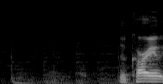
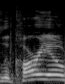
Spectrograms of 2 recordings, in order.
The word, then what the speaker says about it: Lucario: Today I realized Lucario rhymes with Mario.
